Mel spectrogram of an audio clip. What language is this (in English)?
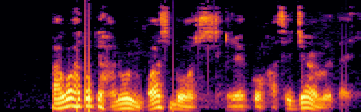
Khowar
